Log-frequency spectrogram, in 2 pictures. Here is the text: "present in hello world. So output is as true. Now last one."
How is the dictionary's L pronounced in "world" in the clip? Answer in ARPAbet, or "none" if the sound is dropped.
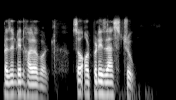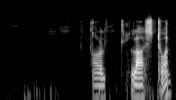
none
